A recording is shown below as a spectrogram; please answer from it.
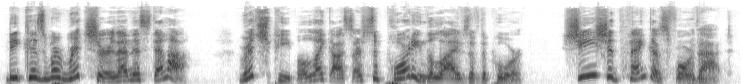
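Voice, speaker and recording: A woman's voice: a little high, very animated, moderate pace, no room sound. A woman playing a snobbish rich woman who talks down to others with a condescending, sneering manner in a dubbed drama. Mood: dismissive.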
